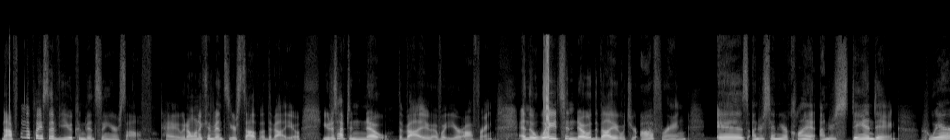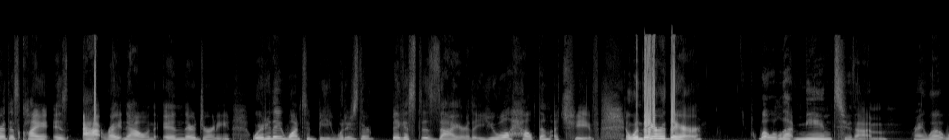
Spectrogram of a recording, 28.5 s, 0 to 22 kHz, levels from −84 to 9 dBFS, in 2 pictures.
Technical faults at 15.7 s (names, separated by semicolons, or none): integer overflow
